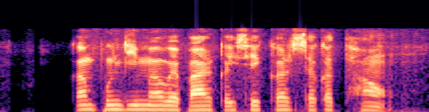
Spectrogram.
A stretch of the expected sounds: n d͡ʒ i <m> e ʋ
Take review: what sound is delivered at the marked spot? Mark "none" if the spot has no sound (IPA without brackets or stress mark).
m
